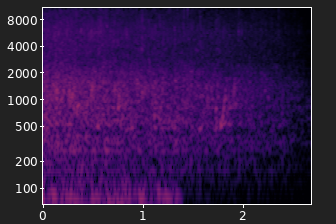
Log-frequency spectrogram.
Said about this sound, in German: Am Lagerplatz sprudelt eine kleine Quelle klares Wasser aus dem Fels.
